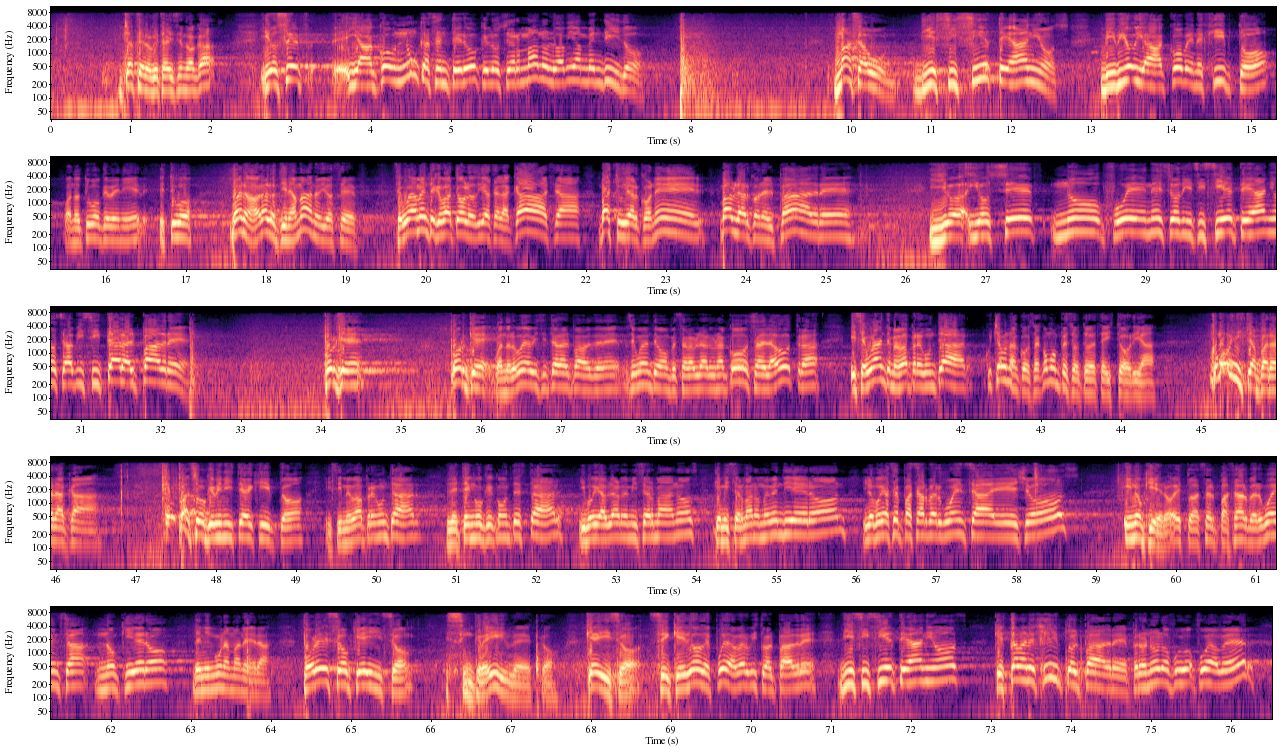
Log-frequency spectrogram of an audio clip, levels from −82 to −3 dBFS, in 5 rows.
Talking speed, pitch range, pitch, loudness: 150 wpm, 170-220 Hz, 195 Hz, -13 LUFS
